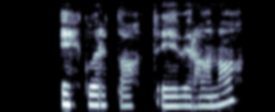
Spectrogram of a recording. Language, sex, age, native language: Icelandic, male, 7, Icelandic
